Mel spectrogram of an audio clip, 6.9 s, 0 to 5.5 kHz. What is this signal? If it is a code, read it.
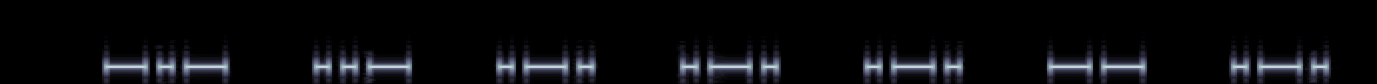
Morse code, heard as a keyed tone, about 18 wpm, spaced as for 12 wpm, 550 Hz. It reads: KURRRMR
